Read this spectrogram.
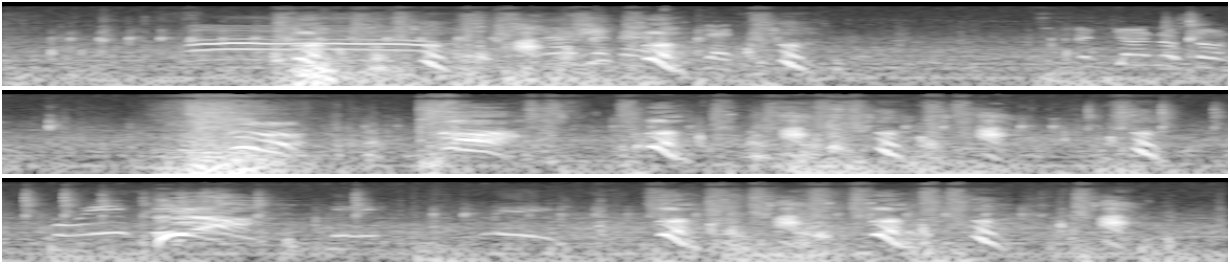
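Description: Swords clash and strike in a close fight.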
